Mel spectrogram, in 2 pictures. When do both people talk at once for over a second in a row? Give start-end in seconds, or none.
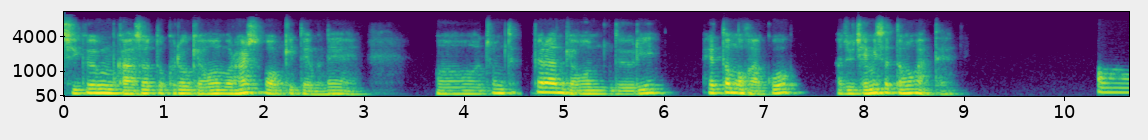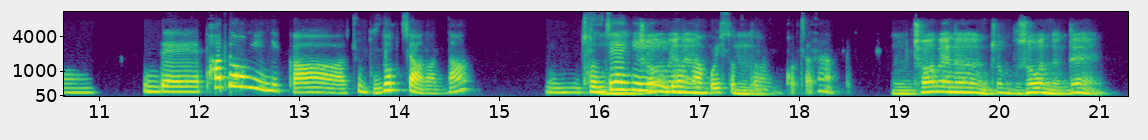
16.0-17.8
